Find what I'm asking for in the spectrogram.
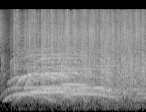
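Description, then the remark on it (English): A crowd applauds and cheers in a brief, steady burst of clapping, with whoops and shouts rising above it. The sound is loud and full, with no talking. “A round of applause for no, stay away.”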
